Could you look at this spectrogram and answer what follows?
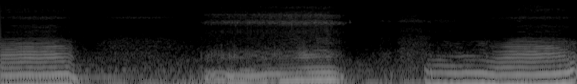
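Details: Sleeping bulldog snoring: loud, deep, rattling snores with each breath, about two cycles in six seconds.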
